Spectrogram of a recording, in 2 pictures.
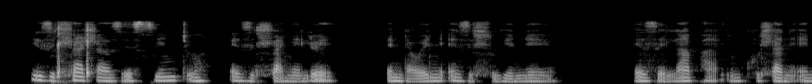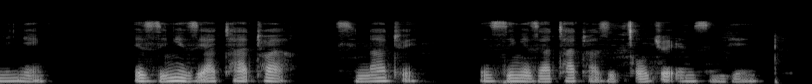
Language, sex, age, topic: North Ndebele, female, 25-35, health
